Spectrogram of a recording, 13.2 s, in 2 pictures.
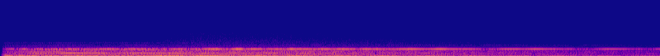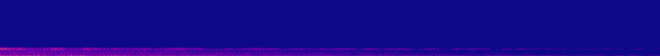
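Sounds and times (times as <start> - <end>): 
dark ominous horror hit: 0.0 - 6.4.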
